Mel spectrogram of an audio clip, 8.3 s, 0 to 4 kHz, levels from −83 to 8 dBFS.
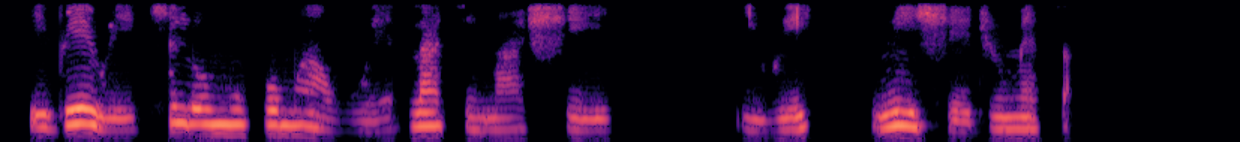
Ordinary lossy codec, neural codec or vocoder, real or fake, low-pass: none; vocoder, 44.1 kHz, 128 mel bands every 512 samples, BigVGAN v2; fake; 3.6 kHz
